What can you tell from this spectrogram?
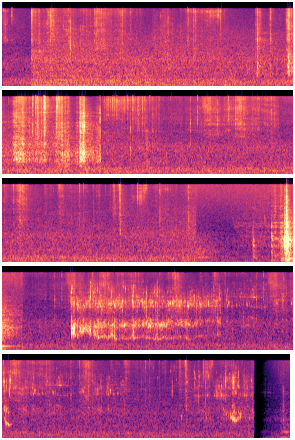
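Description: Small workshop handling sounds: masking material crinkling as it is handled and peeled off freshly painted cast-iron parts, then a single sharp click. Later, clear liquid is poured from a bottle into a plastic tub.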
